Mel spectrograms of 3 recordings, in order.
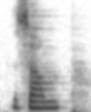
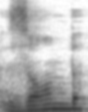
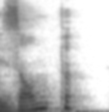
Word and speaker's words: ząb: J'en profite aussi pour signaler que les consonnes sont assourdies en fin de mot, c'est pour ça qu'on ne dit pas zomb, mais zomp.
